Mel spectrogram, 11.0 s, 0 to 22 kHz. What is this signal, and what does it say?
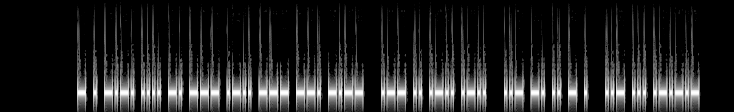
Morse code, heard as a keyed tone, about 32 wpm, 700 Hz. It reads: TECHNOLOGY WILL UNITE US.
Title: Sentences from Top 1000 Words - Review Part 5 - 30wpm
